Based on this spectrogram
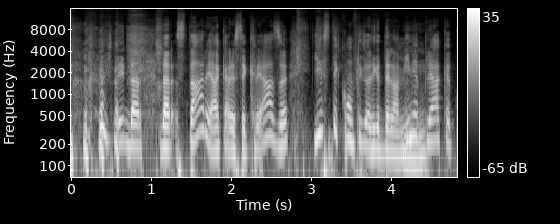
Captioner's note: laughter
